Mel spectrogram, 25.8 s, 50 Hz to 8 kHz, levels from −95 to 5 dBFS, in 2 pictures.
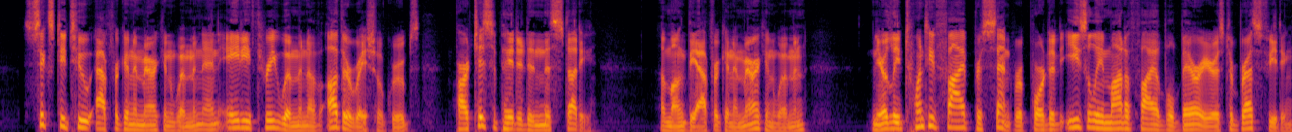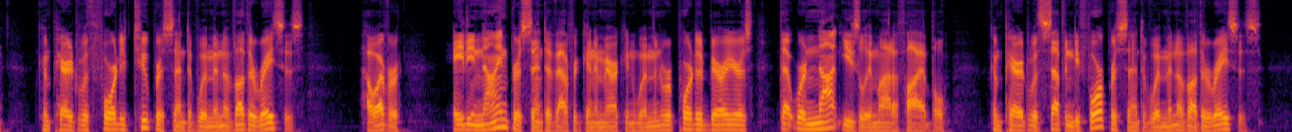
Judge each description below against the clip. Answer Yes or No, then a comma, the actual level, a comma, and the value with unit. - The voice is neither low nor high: No, low, 115 Hz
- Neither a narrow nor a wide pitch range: No, wide, 5.8 semitones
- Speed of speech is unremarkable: No, slow, 130 wpm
